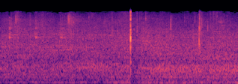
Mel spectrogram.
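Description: Ballpark crowd noise with one sharp crack of a bat on a baseball about a second and a half in, as a pitch is lined hard back toward the mound.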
